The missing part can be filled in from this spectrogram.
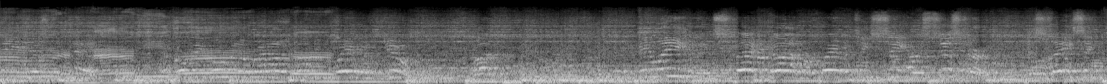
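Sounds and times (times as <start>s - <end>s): voices singing: 0.0s - 3.9s
bass notes: 0.0s - 7.3s
worship band playing: 0.0s - 11.0s.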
